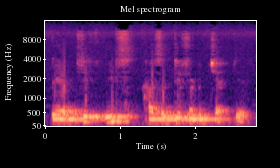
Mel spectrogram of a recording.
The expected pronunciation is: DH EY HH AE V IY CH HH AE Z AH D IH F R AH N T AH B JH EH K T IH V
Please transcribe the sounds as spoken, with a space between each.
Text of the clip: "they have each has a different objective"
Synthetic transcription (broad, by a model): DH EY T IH F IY S HH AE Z AH D IH F R AH N T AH B JH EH K T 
